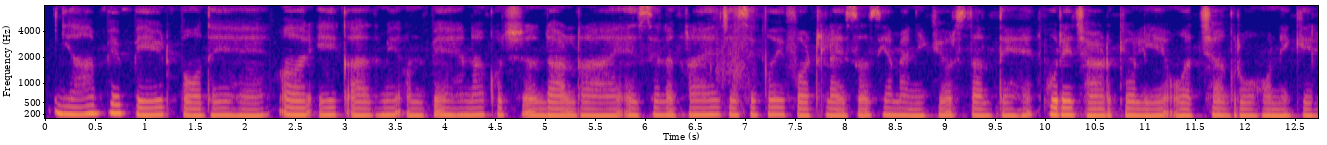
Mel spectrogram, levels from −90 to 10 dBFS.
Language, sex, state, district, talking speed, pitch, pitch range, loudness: Hindi, female, Jharkhand, Jamtara, 160 wpm, 175 Hz, 165-185 Hz, -27 LUFS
